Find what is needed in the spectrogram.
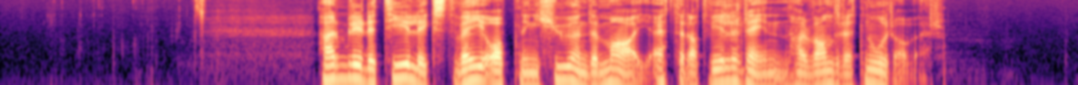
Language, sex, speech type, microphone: Norwegian, male, read, Shure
